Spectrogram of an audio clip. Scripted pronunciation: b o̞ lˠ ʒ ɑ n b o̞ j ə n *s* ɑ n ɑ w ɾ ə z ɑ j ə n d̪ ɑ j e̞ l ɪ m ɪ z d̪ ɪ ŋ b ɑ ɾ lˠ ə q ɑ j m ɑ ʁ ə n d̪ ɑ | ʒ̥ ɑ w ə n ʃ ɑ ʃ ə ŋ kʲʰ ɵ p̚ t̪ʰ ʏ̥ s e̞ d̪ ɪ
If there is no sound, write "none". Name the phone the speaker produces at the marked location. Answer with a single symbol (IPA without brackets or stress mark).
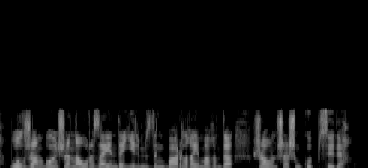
ʃ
